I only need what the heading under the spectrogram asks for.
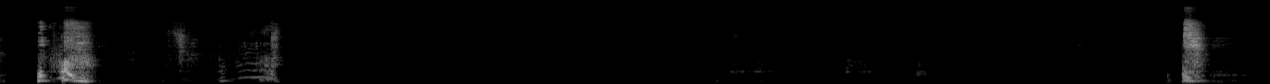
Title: sneezing male #5 (powder sneezing)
